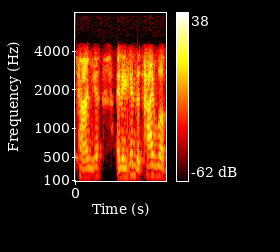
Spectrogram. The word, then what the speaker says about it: Tania: She actually spells her first name Tania, but she pronounces it Tania.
